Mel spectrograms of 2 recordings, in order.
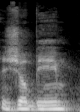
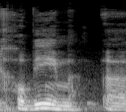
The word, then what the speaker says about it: Jobim: correct my pronunciation because I think in Portuguese the J is pronounced like a soft J whereas in Spanish it's it would be hobim rather than uh anyway let me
